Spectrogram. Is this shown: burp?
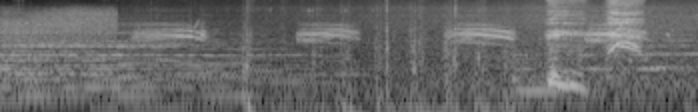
no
